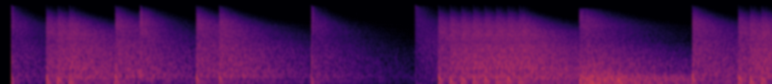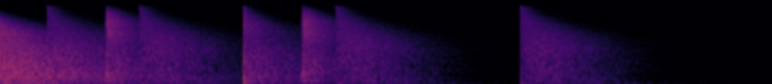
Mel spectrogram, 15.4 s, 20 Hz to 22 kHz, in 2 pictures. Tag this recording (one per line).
bombs
combat
explosions
firearms
firefight
gun
gunfire
kill
military
shoots
training
war
warfare
ww2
